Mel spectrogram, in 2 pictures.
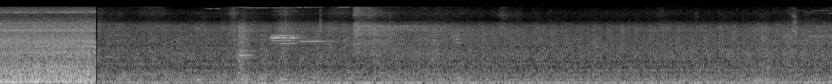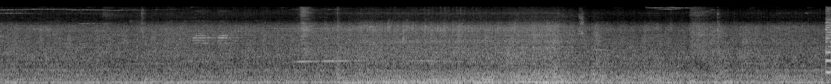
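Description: An engine idles steadily at low volume.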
